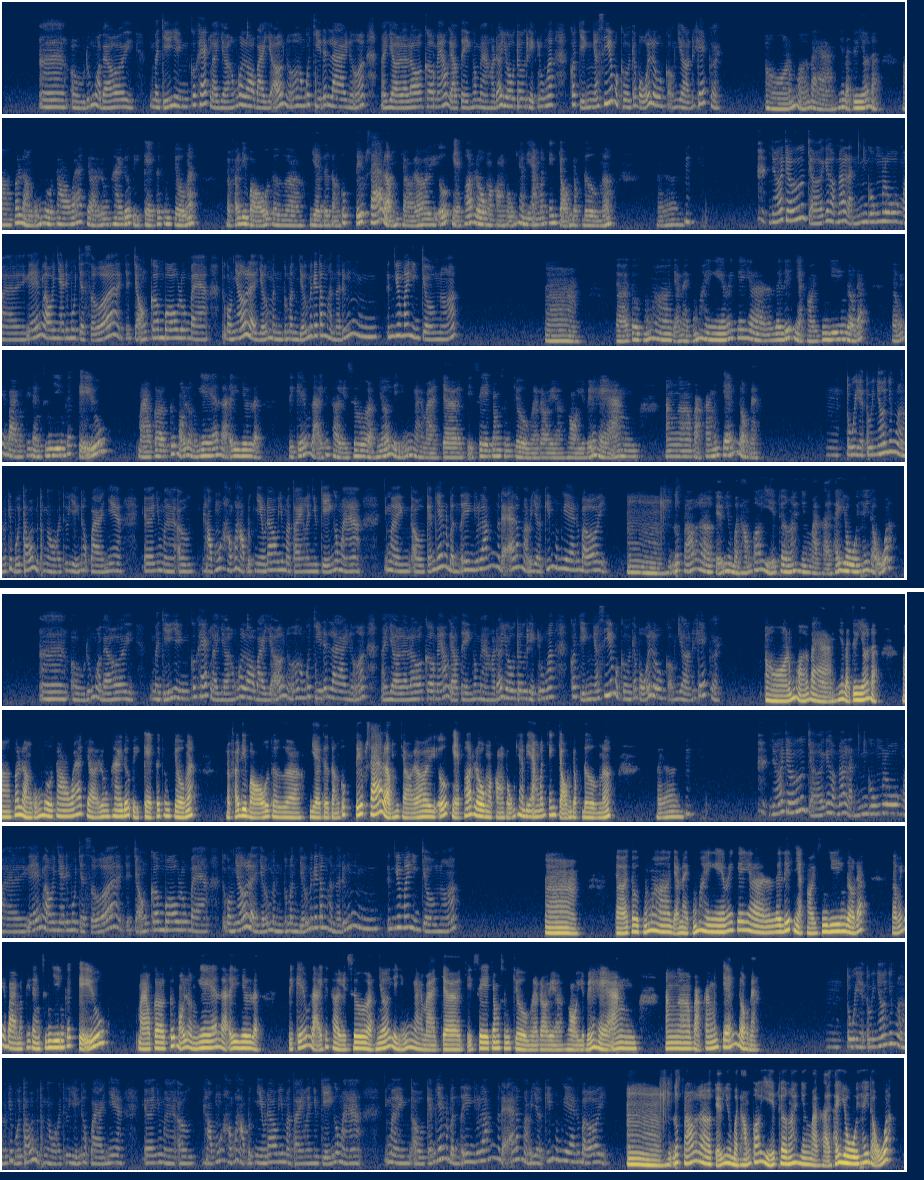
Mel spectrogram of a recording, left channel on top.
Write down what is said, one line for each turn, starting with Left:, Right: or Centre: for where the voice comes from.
Left: À, ừ đúng rồi bà ơi Nhưng mà chỉ riêng có khác là giờ không có lo bài vở nữa Không có chia deadline nữa Mà giờ là lo cơm áo gạo tiền không à Hồi đó vô tư thiệt luôn á Có chuyện nhỏ xíu mà cười cả buổi luôn Còn giờ nó khác rồi
Right: ờ đúng rồi á bà với lại tôi nhớ là ờ, có lần cũng mưa to quá trời luôn hai đứa bị kẹt ở trong trường á rồi phải đi bộ từ ờ, về từ tận Cúc tiếp Xá lận trời ơi ướt nhẹp hết luôn mà còn rủ nhau đi ăn bánh tráng trộn dọc đường nữa Trời ơi
Left: <laughs> Nhớ chứ trời ơi, cái hôm đó lạnh gung luôn Mà gán lôi nhau đi mua trà sữa á, ch- Chọn combo luôn bà Tôi còn nhớ là giữ mình tụi mình giữ mấy cái tấm hình là đứng đứng dưới mái hiên trường nữa
Right: À, trời ơi, tôi cũng ờ, dạo này cũng hay nghe mấy cái ờ, playlist nhạc hồi sinh viên đồ đó rồi mấy cái bài mà cái đàn sinh viên các kiểu mà cơ- cứ mỗi lần nghe á là y như là bị kéo lại cái thời ngày xưa à. nhớ về những ngày mà chờ, chạy xe trong sân trường rồi rồi ờ, ngồi về vỉa hè ăn ăn ờ, vặt ăn bánh tráng đồ nè
Left: Ừ, tôi thì tôi nhớ nhất là mấy cái buổi tối mà tôi ngồi thư viện tôi học bài nha ờ, nhưng mà ừ học không không có học được nhiều đâu nhưng mà toàn là nhiều chuyện không à nhưng mà ừ cảm giác nó bình yên dữ lắm nó đã lắm mà bây giờ kiếm không ra nữa bà ơi
Right: Ừm, lúc đó là kiểu như mình không có gì hết trơn á nhưng mà lại thấy vui thấy đủ á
